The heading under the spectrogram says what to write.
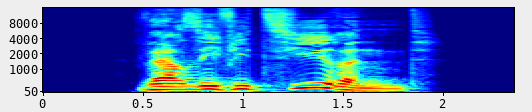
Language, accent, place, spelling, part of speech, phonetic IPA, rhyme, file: German, Germany, Berlin, versifizierend, verb, [vɛʁzifiˈt͡siːʁənt], -iːʁənt, De-versifizierend.ogg
- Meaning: present participle of versifizieren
